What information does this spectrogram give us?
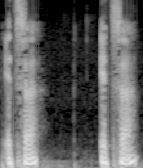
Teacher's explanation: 开头的 it's 跟 a 要连读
